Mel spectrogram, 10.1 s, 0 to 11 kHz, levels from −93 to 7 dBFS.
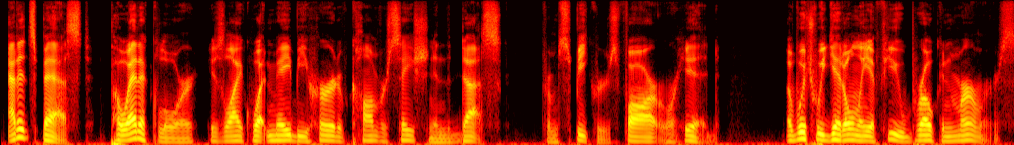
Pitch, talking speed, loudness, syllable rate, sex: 105 Hz, 175 wpm, -22 LUFS, 4.3 syllables/s, male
